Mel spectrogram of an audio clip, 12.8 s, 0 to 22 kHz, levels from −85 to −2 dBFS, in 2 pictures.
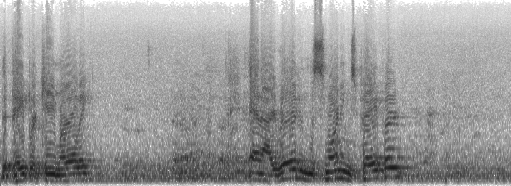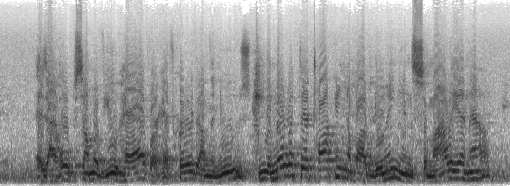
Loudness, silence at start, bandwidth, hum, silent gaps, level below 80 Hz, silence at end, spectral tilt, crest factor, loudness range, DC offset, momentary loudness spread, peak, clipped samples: -15 LUFS; 0 s; over 20 kHz; none; none; -62 dBFS; 0 s; -4.5 dB/octave; 12 dB; 3 LU; under 0.1%; 13 LU; -2 dBFS; under 0.1%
